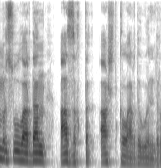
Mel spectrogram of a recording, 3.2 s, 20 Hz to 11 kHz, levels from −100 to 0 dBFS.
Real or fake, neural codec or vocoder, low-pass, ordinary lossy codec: real; none; none; none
